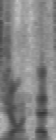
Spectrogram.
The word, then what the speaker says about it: Jean-Baptiste: Is it Jean or John? – I believe it's Javonte Jean-Baptiste. – Jean. – We're going with the French pronunciation because it's spelled the French way.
